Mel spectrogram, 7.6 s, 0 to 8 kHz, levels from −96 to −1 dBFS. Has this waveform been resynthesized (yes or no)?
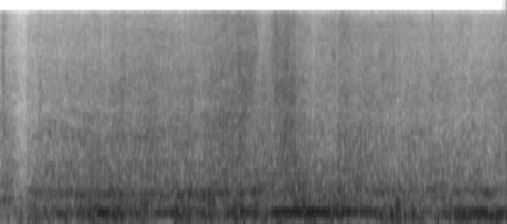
no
